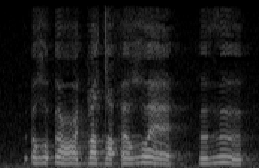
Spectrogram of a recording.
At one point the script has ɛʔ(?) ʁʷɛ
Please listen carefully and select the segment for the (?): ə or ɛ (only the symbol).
ə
